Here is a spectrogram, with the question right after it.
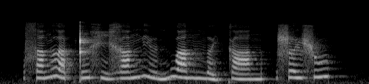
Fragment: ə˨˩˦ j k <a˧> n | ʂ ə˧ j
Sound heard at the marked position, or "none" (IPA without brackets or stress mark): a˧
